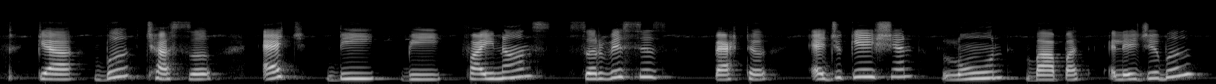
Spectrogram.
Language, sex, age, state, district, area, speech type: Kashmiri, female, 18-30, Jammu and Kashmir, Bandipora, rural, read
